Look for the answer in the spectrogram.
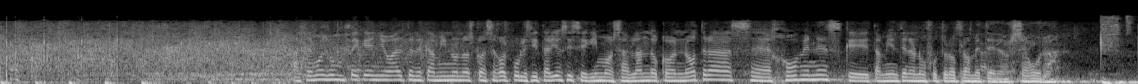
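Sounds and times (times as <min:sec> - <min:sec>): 
audience applause at a civic event: 0:00.0 - 0:04.8
speech: 0:03.0 - 0:10.8.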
